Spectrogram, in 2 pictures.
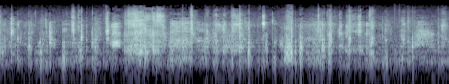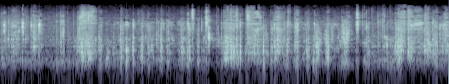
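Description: Close-miked chewing of hot pot meat in spicy oil broth: dense wet smacking and clicking mouth sounds, with louder bursts every few seconds.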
